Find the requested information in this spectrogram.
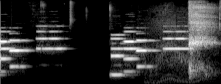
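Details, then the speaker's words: Repeating electronic tones from a ventilator alarm, in a lecture explaining alarms as low tidal volume or high peak pressure, signalling the machine needs attention for the patient. "so when we all hear that noise we are pretty convinced that the ventilator is really angry with us and that it's yelling at us"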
